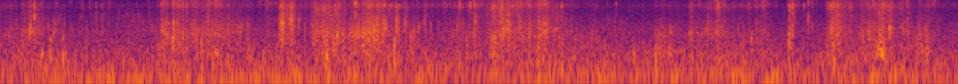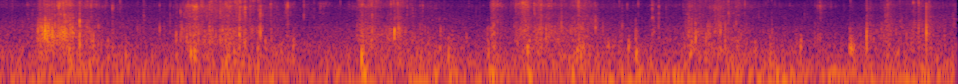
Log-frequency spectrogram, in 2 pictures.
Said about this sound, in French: Debout, tout petit, face à ces troncs d'arbres, de plusieurs dizaines de mètres de haut. Le doux crissement des feuilles mortes.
